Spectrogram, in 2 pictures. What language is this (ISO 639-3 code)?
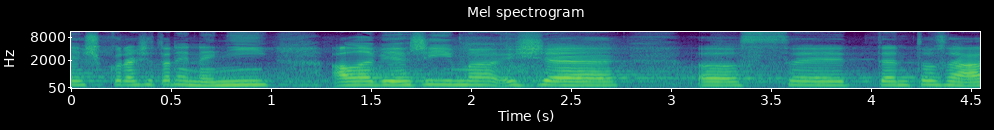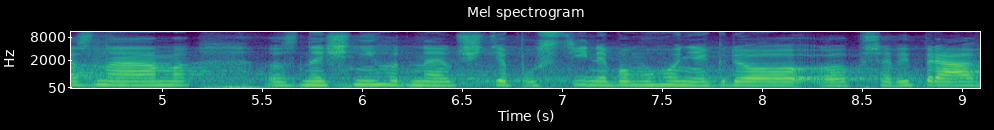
ces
